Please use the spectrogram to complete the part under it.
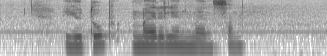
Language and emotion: Russian, neutral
